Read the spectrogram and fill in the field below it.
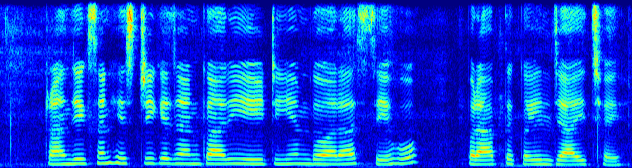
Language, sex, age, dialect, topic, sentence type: Magahi, female, 51-55, Western, banking, statement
